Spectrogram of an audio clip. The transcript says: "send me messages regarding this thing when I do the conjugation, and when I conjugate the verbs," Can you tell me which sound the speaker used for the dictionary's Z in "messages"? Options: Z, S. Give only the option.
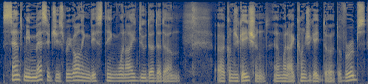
Z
